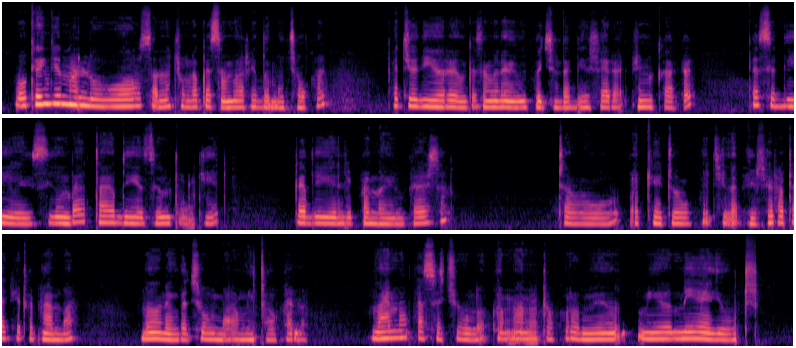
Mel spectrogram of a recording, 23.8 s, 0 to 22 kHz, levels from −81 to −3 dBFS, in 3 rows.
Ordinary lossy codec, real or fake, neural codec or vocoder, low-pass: none; fake; codec, 44.1 kHz, 1.7 kbps, Pupu-Codec; none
